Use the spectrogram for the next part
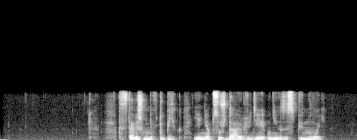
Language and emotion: Russian, angry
